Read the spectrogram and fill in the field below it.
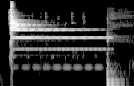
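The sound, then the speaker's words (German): A single bell is struck once, loud, its bright metallic tone ringing steadily for about two seconds before breaking off abruptly as a brief lower sound comes in. It is played as an emergency regret sound after something regrettable is said. “Das ist unser Notfallsound, den wir immer dann abspielen, wenn wir irgendwie was sagen, was wir dann irgendwie schnell bereuen”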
